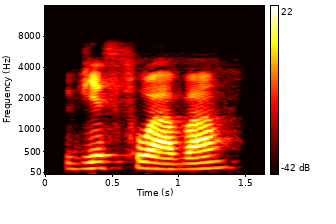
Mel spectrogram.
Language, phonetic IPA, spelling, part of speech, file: Polish, [ˈvʲjɛswafa], Wiesława, proper noun / noun, LL-Q809 (pol)-Wiesława.wav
